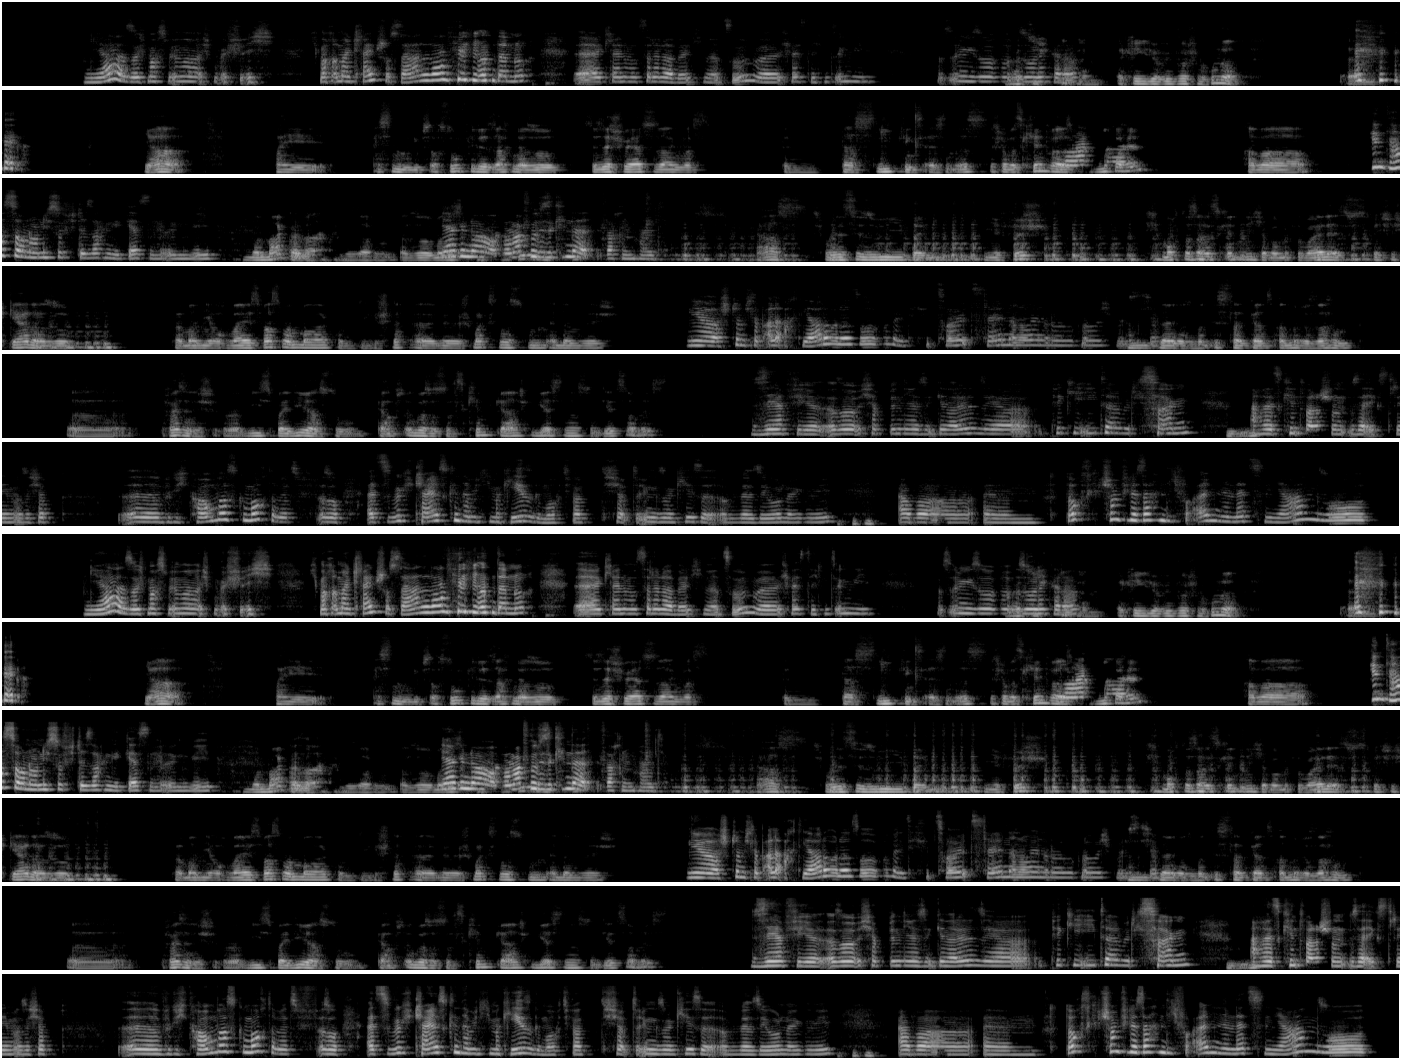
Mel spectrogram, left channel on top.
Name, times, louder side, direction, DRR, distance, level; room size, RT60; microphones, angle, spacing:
voice 1, 0.8-2.7 3.2-8.7 9.4-10.8 13.5-14.2 24.5-24.8 25.1-25.3 27.7-30.1 30.8-31.2 32.4-34.6 48.8-51.0 51.4-53.5 63.4-68.1 68.4-70.4 71.1-78.2 78.9-80.2 80.5-83.6, right 3 dB, 60° right, 0.8 m, -28 dB
voice 2, 10.0-12.4 13.4-13.7 15.4-15.8 16.7-17.2 17.7-19.6 19.9-21.0 21.8-22.1 22.4-25.5 26.4-27.1 30.4-32.5 33.0-33.3 35.0-35.1 35.5-38.4 39.4-42.7 43.7-48.1 53.2-55.5 56.6-57.2 57.5-62.5 68.2-68.5 78.5-78.6, left 1 dB, 10° left, 0.6 m, -32 dB
sound 1, 30.3-30.4 31.3-31.4 32.8-32.9 33.1-35.9 36.2-36.4 36.7-37.7 38.1-40.5 41.0-41.8 42.1-43.0, right 2 dB, 85° right, 1.2 m, -37 dB
5.6 x 2.5 x 3.7 m
head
